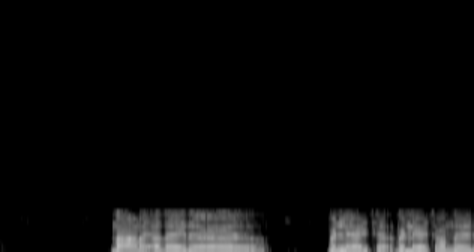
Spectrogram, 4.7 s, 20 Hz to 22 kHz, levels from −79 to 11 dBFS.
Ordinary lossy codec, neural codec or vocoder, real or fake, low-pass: none; codec, 16 kHz, 4.8 kbps, FACodec; fake; 3.6 kHz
